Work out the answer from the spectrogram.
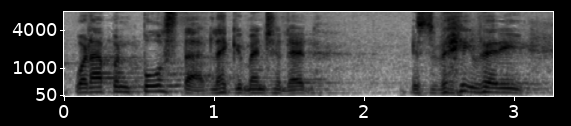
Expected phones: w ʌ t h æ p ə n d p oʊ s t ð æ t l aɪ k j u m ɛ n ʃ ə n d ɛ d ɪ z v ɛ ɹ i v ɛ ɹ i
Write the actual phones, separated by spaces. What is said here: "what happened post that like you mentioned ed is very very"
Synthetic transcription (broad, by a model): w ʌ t h æ p ə n d p oʊ s t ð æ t l aɪ k j u m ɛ n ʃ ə n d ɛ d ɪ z v ɛ ɹ i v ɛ ɹ i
